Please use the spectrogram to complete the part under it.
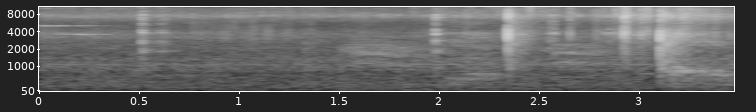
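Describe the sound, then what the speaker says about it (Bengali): Jackfruit seeds fry in oil in a pan with a quiet, soft sizzle, broken by a few light clinks and scrapes of stirring toward the end. "কাঁঠালের দানাগুলো একটু ভেজে নেব।"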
